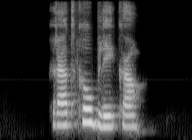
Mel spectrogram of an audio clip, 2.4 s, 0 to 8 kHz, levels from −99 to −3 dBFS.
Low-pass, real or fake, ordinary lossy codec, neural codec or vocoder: none; fake; none; codec, 16 kHz, 1 kbps, X-Codec, HuBERT features, trained on LibriSpeech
